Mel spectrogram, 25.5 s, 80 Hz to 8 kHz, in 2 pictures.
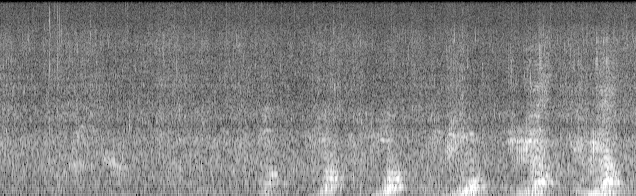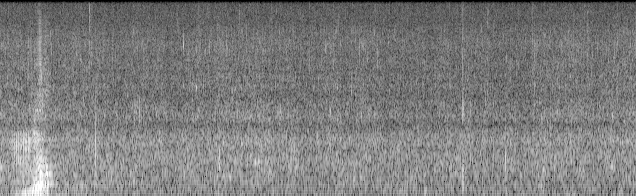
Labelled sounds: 10.2	10.7	humpback whale, 0.78 to 1.2 kHz
12.9	13.2	humpback whale, 0.78 to 1.0 kHz

